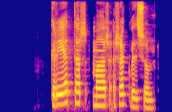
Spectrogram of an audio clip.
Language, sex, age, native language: Icelandic, female, 30-39, Icelandic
